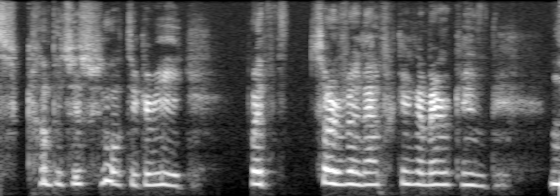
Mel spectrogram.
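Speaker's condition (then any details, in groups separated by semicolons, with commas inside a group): Cerebral palsy; mild left side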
